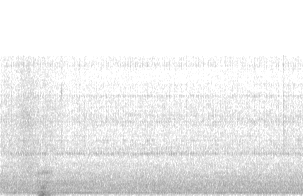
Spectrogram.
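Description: Near silence: faint room tone with a thin steady hum, and one brief faint sound about a second in.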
